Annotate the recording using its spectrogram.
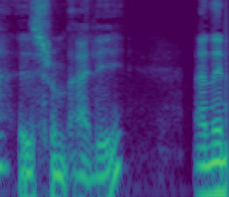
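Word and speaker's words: allez: do you spell that a-l-l-e-z is Ali a-l-l-e-r good okay they sound exactly the same Ali he said Ali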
